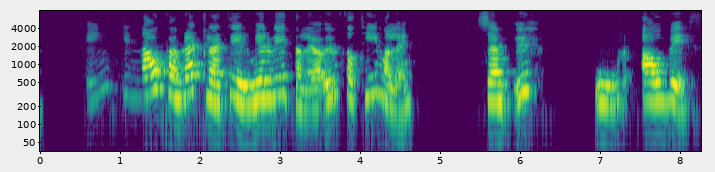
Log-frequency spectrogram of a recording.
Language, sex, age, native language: Icelandic, female, 30-39, Icelandic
